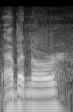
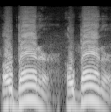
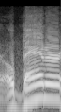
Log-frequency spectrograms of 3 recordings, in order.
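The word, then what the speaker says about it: Obanor: How do you say his name? Abanar? O'Banner. O'Banner is a young player that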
